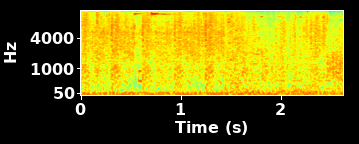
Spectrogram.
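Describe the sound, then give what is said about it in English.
Gunfire and an explosion from a weapon in a video game, the blast striking the top of a door frame: a loud, dense, continuous rattle of shots and booms that fills the whole clip. “Okay, other weapon. Other weapon. That exploded. It hit, like, the top of the door frame.”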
